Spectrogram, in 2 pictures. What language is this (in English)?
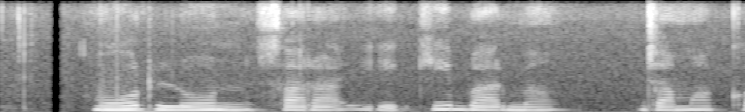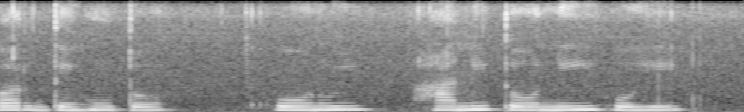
Chhattisgarhi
